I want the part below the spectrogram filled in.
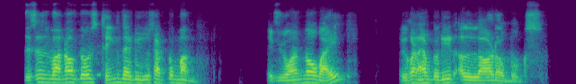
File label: voice message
